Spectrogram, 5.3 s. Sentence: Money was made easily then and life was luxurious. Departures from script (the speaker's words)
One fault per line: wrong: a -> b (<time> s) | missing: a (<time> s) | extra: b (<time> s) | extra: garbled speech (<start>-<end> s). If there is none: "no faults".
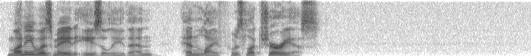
no faults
